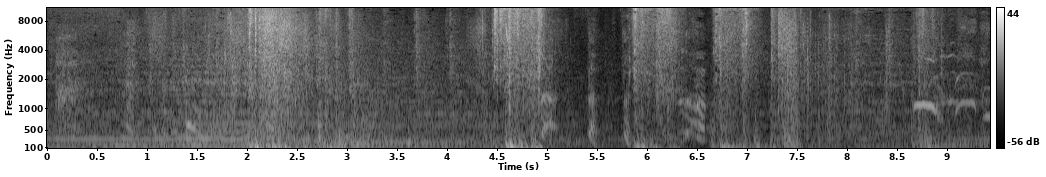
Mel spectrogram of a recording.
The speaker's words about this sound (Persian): چه صافه بهم شلیک کردی؟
